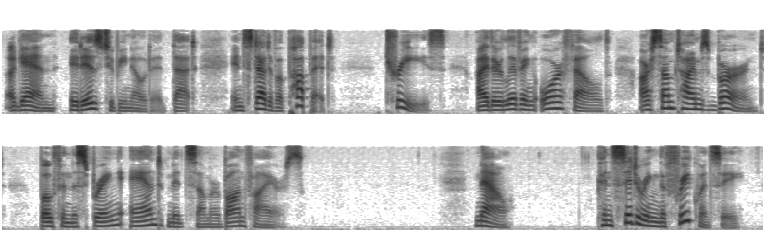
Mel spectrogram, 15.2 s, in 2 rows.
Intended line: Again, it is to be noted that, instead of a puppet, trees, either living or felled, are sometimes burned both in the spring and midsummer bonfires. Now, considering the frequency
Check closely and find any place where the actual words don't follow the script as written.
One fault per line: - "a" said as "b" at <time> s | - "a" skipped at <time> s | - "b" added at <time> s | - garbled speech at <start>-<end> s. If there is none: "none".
none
